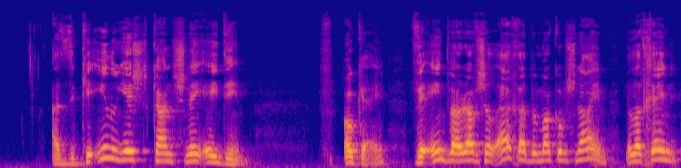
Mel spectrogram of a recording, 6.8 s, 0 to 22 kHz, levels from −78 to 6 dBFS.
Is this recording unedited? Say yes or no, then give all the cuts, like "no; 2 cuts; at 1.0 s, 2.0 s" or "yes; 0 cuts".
yes; 0 cuts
